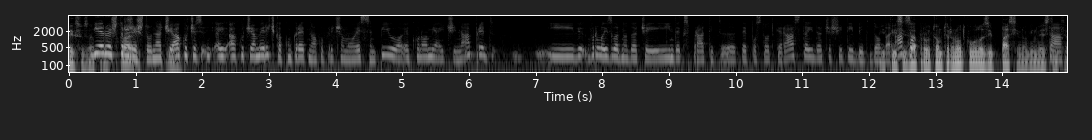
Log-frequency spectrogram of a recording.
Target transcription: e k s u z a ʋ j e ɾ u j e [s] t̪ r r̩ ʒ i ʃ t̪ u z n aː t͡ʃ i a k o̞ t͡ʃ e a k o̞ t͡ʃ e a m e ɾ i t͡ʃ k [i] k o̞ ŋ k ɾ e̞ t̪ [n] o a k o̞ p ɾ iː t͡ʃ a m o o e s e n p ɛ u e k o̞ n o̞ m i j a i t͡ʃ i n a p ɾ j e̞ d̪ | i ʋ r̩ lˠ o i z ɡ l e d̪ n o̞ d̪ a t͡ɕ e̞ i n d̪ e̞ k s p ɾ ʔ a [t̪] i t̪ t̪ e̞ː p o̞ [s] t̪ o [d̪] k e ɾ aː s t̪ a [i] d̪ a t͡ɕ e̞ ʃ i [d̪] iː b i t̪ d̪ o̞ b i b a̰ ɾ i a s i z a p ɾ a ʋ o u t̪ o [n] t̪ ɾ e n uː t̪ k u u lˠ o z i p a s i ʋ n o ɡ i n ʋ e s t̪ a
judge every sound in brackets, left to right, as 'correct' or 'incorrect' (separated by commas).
incorrect, incorrect, correct, correct, correct, incorrect, correct, incorrect, incorrect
